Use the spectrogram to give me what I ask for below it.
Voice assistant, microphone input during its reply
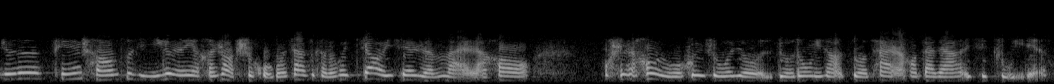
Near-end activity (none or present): none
